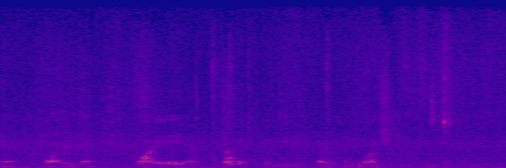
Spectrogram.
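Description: A man speaks calmly to a small group.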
